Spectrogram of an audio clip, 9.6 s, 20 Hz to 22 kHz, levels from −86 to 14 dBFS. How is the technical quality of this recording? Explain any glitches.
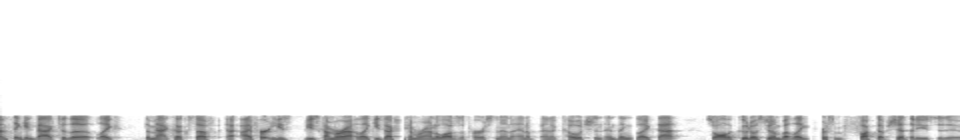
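The recording has four dropouts from packet loss with pitch repetition, carried over G.711 telephone coding that keeps everything below 4 kHz.

At 1.86 s (20 ms), 3.96–4.04 s (80 ms), 6.28–6.36 s (80 ms) and 8.04–8.28 s (180 ms lost across 240 ms, longest run 80 ms), packets went missing. The receiver repeated the last pitch period to fill each gap. The 20 ms gap sounds like a held, buzzy note. The longer ones fade to silence over about 50 ms, and the sound returns with a short cross-fade.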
